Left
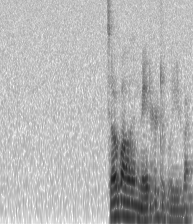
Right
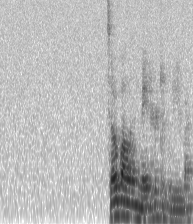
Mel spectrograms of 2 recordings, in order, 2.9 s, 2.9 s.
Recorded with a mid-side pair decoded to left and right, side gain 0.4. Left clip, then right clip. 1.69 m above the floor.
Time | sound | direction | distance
1.6 | a man speaking | 10° left | 0.8 m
